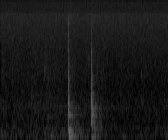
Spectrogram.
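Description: Two dull knocks sound close to a microphone.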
